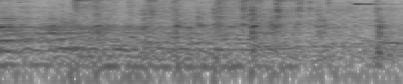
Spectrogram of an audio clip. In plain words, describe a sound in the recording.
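A bicycle bumps down concrete steps.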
